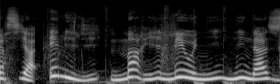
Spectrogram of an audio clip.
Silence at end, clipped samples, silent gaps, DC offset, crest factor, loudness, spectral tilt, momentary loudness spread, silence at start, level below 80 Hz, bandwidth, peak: 0 s; under 0.1%; none; under 0.1%; 14 dB; -18 LUFS; -5.5 dB/octave; 5 LU; 0 s; -46 dBFS; 14.5 kHz; -2 dBFS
